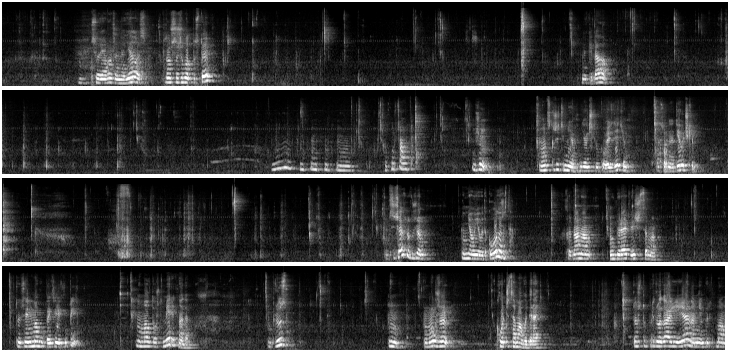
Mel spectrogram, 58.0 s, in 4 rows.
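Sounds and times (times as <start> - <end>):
crunching while eating: 0.2 - 1.2, 4.3 - 11.6, 12.3 - 20.7, 30.7 - 36.8, 48.4 - 52.0, 55.4 - 56.2.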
